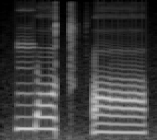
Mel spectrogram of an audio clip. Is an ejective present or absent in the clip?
present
